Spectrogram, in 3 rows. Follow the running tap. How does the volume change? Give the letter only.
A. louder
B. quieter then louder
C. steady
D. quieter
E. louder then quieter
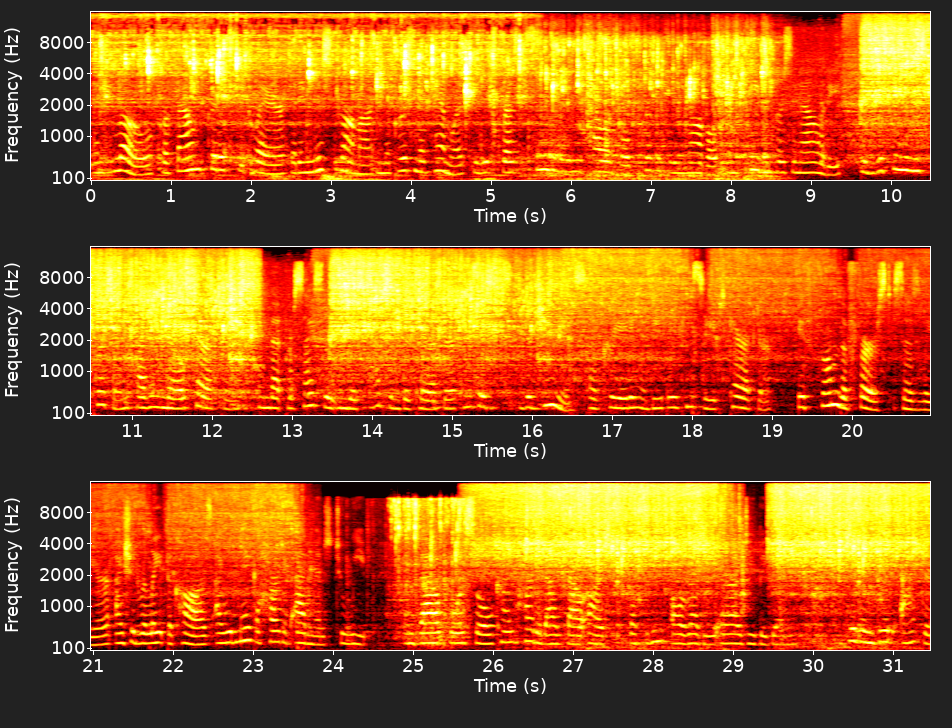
B.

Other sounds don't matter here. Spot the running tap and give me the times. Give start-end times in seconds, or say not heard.
0.0-31.4.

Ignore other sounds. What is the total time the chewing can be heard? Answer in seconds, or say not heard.
not heard.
